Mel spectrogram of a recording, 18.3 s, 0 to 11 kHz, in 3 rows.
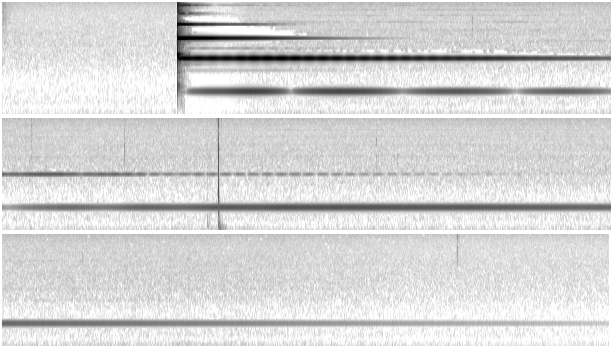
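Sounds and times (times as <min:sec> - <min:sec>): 
meditation chime ringing: 0:01.8 - 0:15.8.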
